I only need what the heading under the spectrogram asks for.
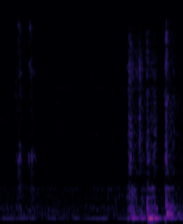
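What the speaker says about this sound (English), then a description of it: "I will type here" Computer keyboard keys click in two quick bursts, a couple of light taps early on, then a denser cluster of close, crisp keystrokes near the end, with a low hum underneath.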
